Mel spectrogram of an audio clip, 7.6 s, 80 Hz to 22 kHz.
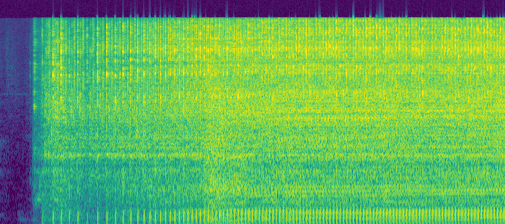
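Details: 34-year-old Tecumseh H30-35387Y on a Troy-Bilt Tuffy tiller, with a new clone carburetor after a no-compression repair; fires straight up, climbs quickly to a fast steady run near four beats per second, no misses; runs healthy.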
